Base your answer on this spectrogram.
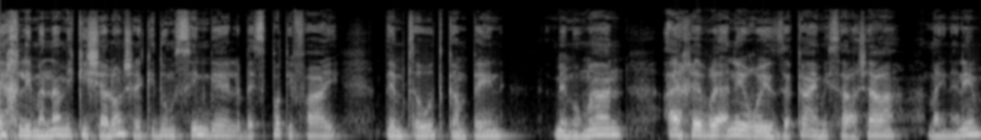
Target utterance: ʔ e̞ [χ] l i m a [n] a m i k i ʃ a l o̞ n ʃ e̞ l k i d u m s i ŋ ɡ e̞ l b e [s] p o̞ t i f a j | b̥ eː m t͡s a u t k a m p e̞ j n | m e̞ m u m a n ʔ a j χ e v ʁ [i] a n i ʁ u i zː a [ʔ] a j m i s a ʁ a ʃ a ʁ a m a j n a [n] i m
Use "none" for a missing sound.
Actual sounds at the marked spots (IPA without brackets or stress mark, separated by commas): χ, n, s, e, k, n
